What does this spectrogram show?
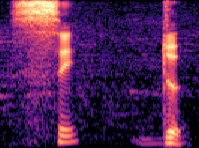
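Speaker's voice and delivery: "C" and "deux." as separate beats; modelled French drill; slow syllable-split model. Shown as a demonstration. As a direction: break "C deux." into two clear words. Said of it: "on dit".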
